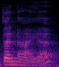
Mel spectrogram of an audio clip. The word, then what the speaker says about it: Benaiah: His name is Benaiah. It's pronounced Benaiah.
